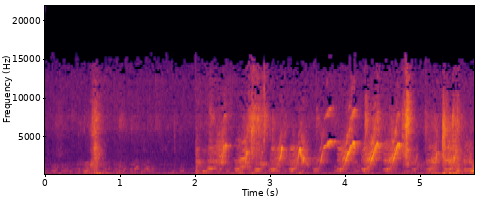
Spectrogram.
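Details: Baby guinea pigs from a 26-female group: quiet start, then loud wheeking bursts, a run of rising squeaks repeated about three times a second, with soft rustling.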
